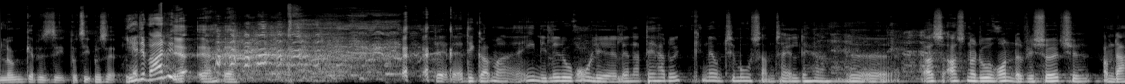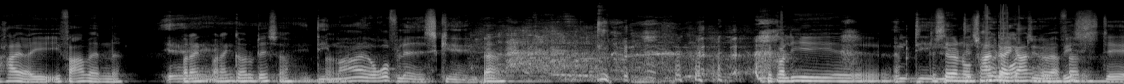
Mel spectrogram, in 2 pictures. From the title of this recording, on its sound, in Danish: LIVE fra Teater Grob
